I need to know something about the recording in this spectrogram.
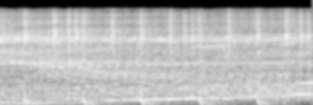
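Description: Background music with a steady beat, with a tone rising slowly through the middle.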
